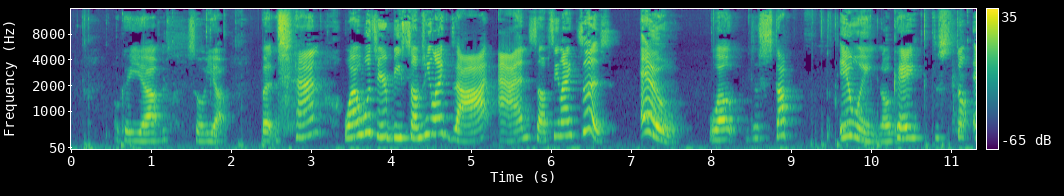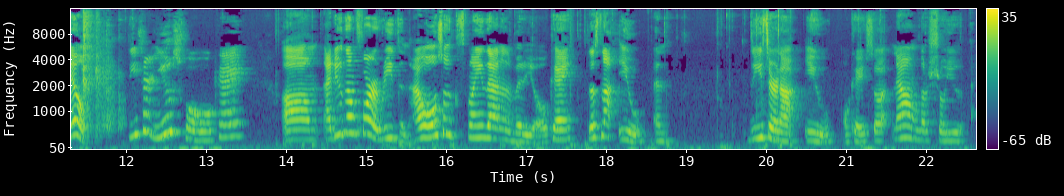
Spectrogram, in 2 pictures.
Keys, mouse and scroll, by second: 1.8 shift+f, 9.3 shift+f, 10.8 shift+f, 14.0 shift+f, 15.3-18.8 typing, 20.0 shift+f, 22.5 right click.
